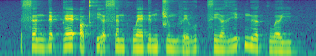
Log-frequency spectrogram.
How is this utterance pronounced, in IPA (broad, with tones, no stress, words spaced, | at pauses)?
sə˨˩n ɗɛ˨˩p̚ɣɛ˧ʔɔ̰˧˨t̪ʰḭ˧˨ə̯ sə˨˩nhwɛ˨˩ ɗɨ˧ŋt͡ɕu˨˩ŋvḛ˧˨vu˦˥k̚ si˨˩ə̯ɣi˦˥t̚ŋɨ˧ə̯ kwə˨˩j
